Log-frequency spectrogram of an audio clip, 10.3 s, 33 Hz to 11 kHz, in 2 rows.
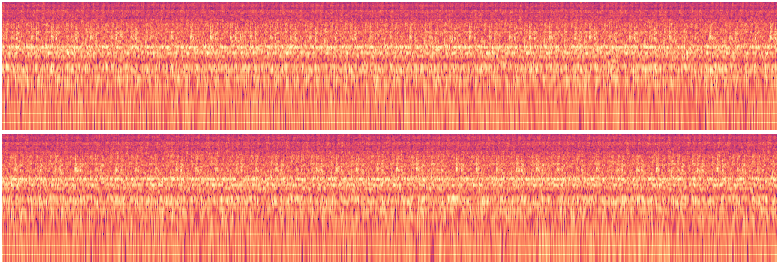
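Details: Chevrolet Onix 1.4 petrol, 2014-15, cold-start idle: fast, even ticking over a steady idle with a thin high whine. Present since new, lasts about 10 minutes. Owner suspects a tappet knock inside the engine, not injectors; dealers say it is normal.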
